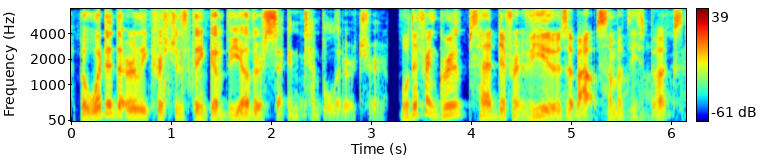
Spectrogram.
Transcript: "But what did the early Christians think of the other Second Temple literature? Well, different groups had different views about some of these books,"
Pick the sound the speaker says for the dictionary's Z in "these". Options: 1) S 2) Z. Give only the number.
2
